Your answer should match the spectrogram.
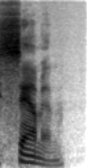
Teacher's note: this wrong too I've been using the L it's not salmon it's salmon without the L the L is silent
